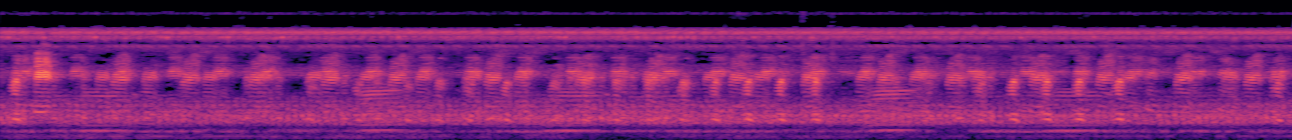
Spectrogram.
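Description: Many frogs call together in quick, rattling pulses that overlap into a continuous chorus. A steady droning hum runs underneath throughout.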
